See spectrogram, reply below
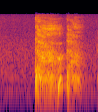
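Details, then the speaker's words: Adult woman getting over the flu: two quick, harsh cough bursts against quiet room noise; cough. "my next couple videos after this one you can hear the camera girl coughing we're getting over we're getting over the flu Bob"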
